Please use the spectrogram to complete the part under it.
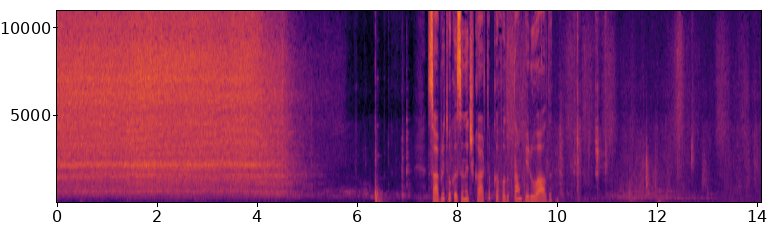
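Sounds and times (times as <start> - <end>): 
hair dryer blow-drying a wig: 0.0 - 5.3
speech: 7.4 - 10.4.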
